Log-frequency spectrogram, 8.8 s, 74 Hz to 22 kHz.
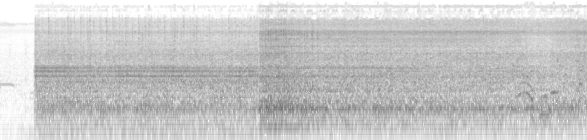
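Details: Rice mill (Sam Yot) started after replacing the broken motor bearings and fitting a No. 3 shim flange: it starts and settles into a steady, even rushing run with no knocking or grinding; it sounds healthy.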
